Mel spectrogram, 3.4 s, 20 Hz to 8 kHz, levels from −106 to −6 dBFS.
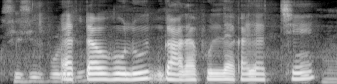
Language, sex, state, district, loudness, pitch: Bengali, female, West Bengal, Kolkata, -16 LUFS, 135 Hz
